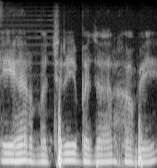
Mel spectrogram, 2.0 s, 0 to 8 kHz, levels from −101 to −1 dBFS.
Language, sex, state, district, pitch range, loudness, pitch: Surgujia, male, Chhattisgarh, Sarguja, 120-135 Hz, -18 LUFS, 125 Hz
